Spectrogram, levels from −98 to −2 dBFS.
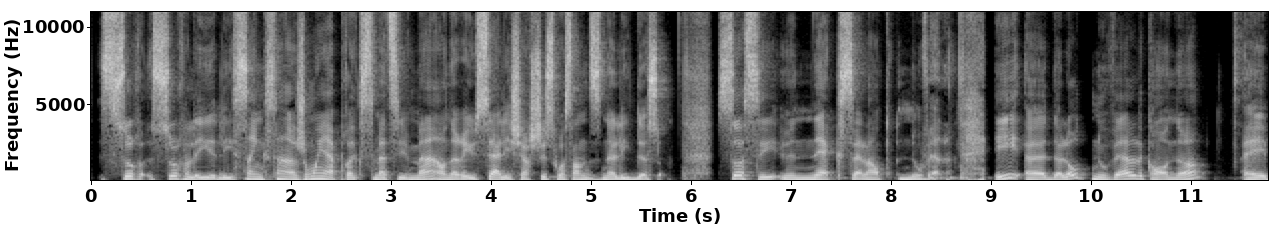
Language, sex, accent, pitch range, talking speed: French, male, Canadian, 125-165 Hz, 155 wpm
